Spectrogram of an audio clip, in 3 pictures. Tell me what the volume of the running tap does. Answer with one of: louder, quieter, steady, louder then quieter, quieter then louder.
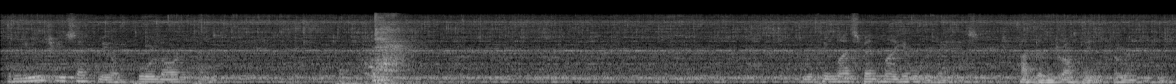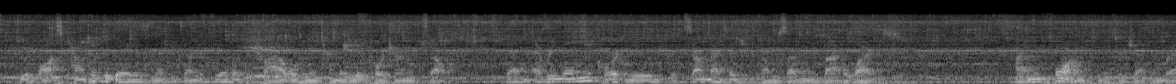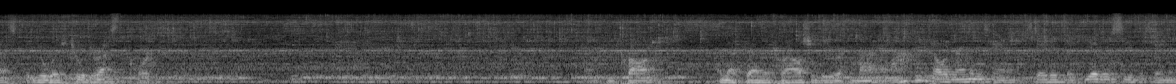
steady.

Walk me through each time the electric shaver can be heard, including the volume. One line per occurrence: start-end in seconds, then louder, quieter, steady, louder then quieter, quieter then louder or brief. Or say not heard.
not heard.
